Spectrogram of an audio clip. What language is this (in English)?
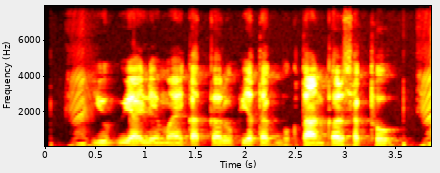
Chhattisgarhi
